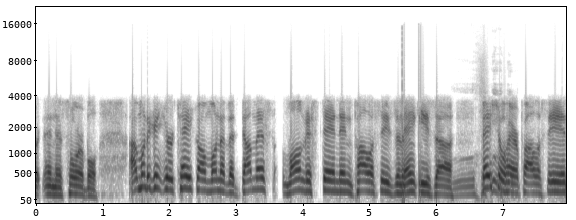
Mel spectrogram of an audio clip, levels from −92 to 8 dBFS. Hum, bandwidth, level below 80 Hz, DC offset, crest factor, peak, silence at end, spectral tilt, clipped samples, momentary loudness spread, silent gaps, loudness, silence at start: none; 8.2 kHz; -52 dBFS; under 0.1%; 14 dB; -4 dBFS; 0 s; -8.5 dB/octave; under 0.1%; 5 LU; none; -18 LUFS; 0 s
